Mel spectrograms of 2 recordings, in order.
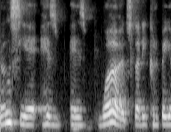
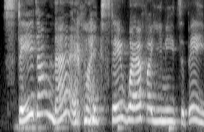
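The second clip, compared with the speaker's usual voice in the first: laughing dad quote; 6 semitones higher, 4 dB louder than usual. Retold or imitated. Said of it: "he's like".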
